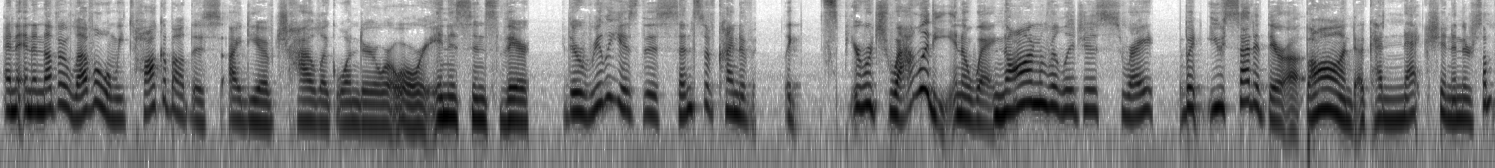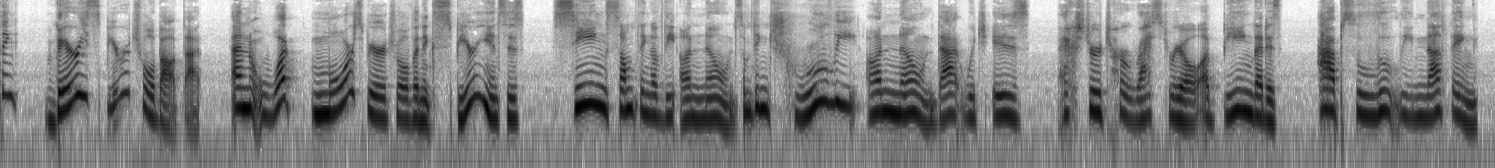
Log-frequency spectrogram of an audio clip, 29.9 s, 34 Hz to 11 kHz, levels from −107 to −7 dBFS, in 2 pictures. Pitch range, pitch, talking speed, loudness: 180-250 Hz, 215 Hz, 150 wpm, -20 LUFS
